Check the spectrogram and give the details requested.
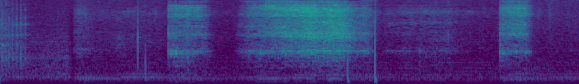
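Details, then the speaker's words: Loud, harsh snoring in uneven bursts with one long loud burst and quieter gaps, played as an example in a talk on snoring and its complications such as breathing interruptions, and described as dangerous and needing a doctor's review. "ده الصوت المخيف. ارجوكم السيده اللي زوجها جنبها بينام بالليل بهذا الصوت، او الزوج اللي زوجته بتنام بهذا الصوت، هذا الصوت خطير."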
